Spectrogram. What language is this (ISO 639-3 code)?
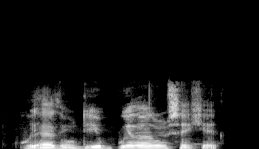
kab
